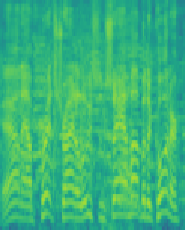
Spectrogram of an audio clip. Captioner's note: crowd cheering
